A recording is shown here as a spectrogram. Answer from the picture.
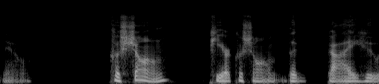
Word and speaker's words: cochon: going to give you some spellings right now koshong pierre keshon the guy who is spearheading the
